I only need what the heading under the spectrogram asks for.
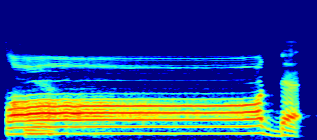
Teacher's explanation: Sod. Panjang sampai 6 harokat, kemudian kolkolah.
